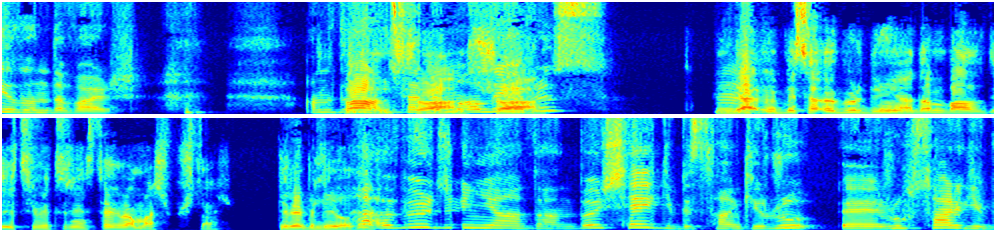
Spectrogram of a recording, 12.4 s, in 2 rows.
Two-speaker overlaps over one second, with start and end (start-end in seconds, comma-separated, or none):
2.1-3.5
